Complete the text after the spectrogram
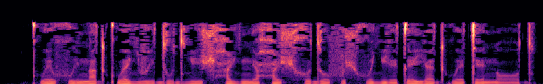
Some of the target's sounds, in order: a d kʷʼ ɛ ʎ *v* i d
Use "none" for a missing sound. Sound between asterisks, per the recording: v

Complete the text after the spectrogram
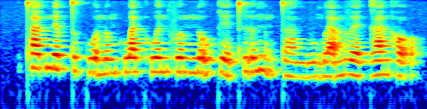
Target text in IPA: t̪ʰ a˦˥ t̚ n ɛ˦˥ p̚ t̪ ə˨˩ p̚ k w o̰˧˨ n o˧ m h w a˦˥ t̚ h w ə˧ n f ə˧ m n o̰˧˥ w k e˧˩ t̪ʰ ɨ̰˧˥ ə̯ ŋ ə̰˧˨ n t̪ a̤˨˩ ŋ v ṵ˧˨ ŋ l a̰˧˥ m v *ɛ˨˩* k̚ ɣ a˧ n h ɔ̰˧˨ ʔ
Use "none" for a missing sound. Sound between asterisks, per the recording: ɛ˨˩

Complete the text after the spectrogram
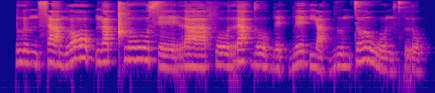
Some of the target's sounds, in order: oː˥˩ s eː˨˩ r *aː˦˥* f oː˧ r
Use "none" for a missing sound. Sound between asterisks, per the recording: aː˧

